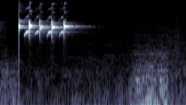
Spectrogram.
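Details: Goldfinch, copia malaga song: a loud, rapid trill of about six high, ringing notes lasting under a second, followed by a soft low rustle.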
